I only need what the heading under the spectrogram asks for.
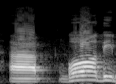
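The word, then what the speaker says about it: غَضَبَ: আরবিতে এই জায়গায় তিন বর্ণবিশিষ্ট মূল হরফ হবে গ দ বা গদবা মানে রাগ করা রাগ করা বা রাগান্বিত হওয়া বা গজব দেওয়া যেটা আমরা বলি গজব দেওয়া হ্যাঁ এই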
